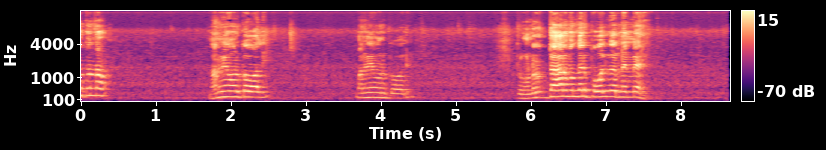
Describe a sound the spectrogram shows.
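A man sings slow, drawn-out phrases up close, with pauses between them.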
